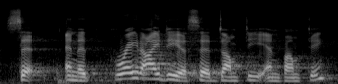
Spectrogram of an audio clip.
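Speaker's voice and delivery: put-on gentle storybook reading for children; story narration. A narrator's reading. Pastor reading a camel story to the congregation, storybook narration. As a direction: tell it like a bedtime tale to the whole room.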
